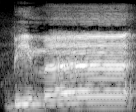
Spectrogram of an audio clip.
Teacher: وَآمِنُوا بِمَا أَنزَلْتُ مُصَدِّقًا لِمَا مَعَكُمْ وَلَا تَكُونُوا أَوَّلَ كَافِرٍ بِهِ وَلَا تَشْتَرُوا بِآيَاتِي ثَمَنًا قَلِيلًا وَإِيَّايَ فَاتَّقُونِ، یہاں پہ وَآمِنُوا بِمَا أَنزَلْتُ، بِمَا، یہاں پہ چھوٹی مد ہے، اس کو 1 سے 3 گنا لمبا کریں گے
